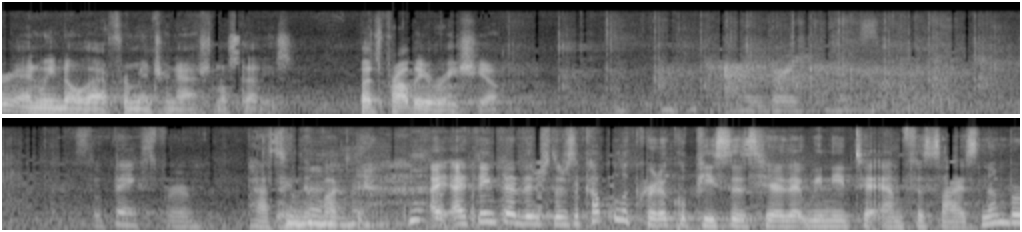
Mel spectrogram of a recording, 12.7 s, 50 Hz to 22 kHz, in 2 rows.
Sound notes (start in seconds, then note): 3.4 applause; 8.4 laughter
